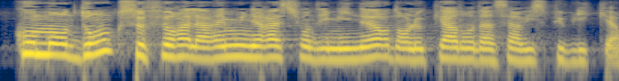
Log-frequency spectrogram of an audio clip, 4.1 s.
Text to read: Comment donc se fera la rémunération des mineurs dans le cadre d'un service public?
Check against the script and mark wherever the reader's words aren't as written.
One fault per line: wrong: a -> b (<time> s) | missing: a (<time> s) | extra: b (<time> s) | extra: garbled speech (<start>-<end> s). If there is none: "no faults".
no faults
